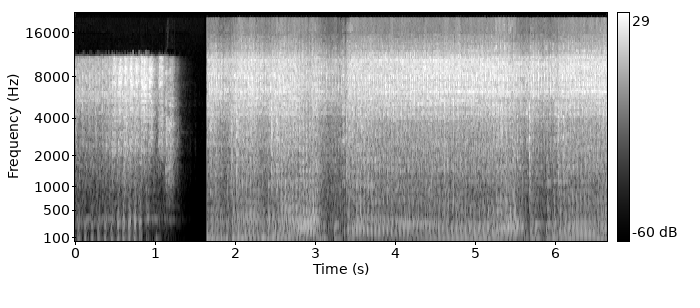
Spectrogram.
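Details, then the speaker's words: Four-wheeler that sat for years, carburetor refitted with a plug and fresh gas, burning oil. Uneven, choppy single-cylinder beat that stumbles and wavers; runs rough and needs tuning. "as you can tell this thing isn't quite running right so we're gonna end this video here"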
